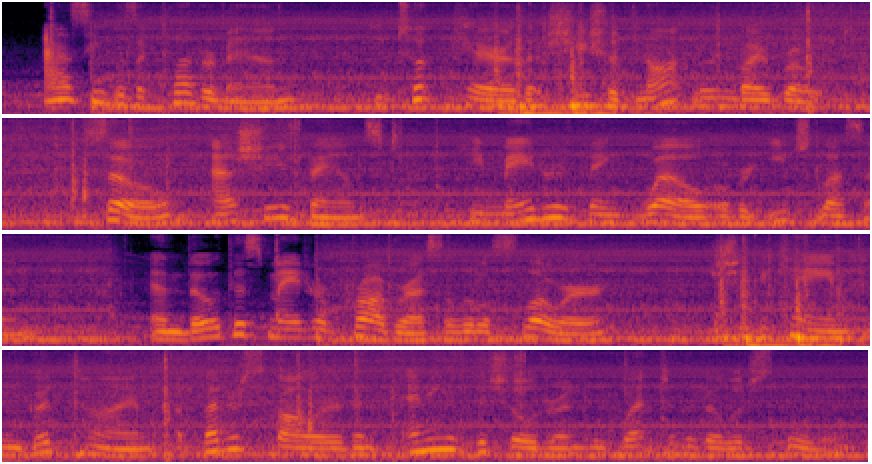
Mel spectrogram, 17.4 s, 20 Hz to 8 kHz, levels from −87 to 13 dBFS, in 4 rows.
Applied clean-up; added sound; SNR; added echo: none; Printer; 3 dB; none.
